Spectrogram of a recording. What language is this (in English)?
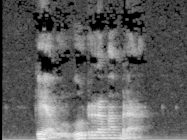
Catalan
